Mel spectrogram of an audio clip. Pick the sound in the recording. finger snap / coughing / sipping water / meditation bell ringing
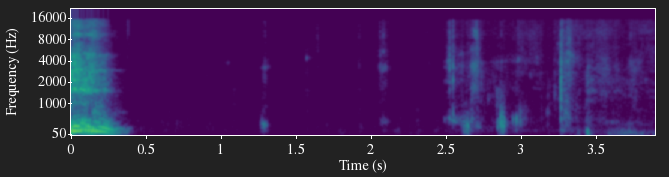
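sipping water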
